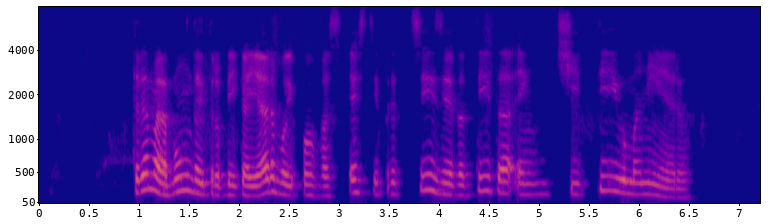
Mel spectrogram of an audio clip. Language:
Esperanto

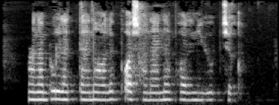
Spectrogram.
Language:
Uzbek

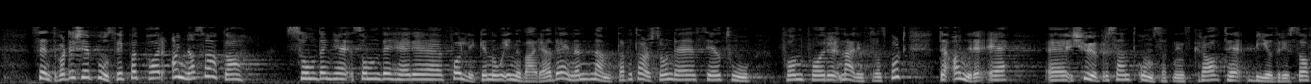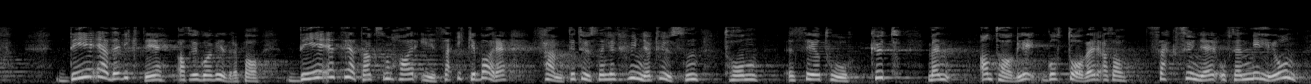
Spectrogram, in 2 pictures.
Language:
Norwegian Bokmål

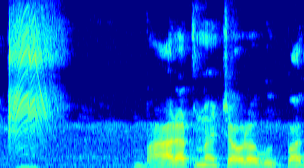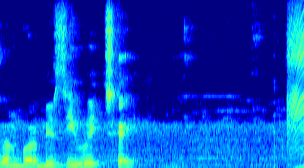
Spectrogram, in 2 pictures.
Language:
Maithili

